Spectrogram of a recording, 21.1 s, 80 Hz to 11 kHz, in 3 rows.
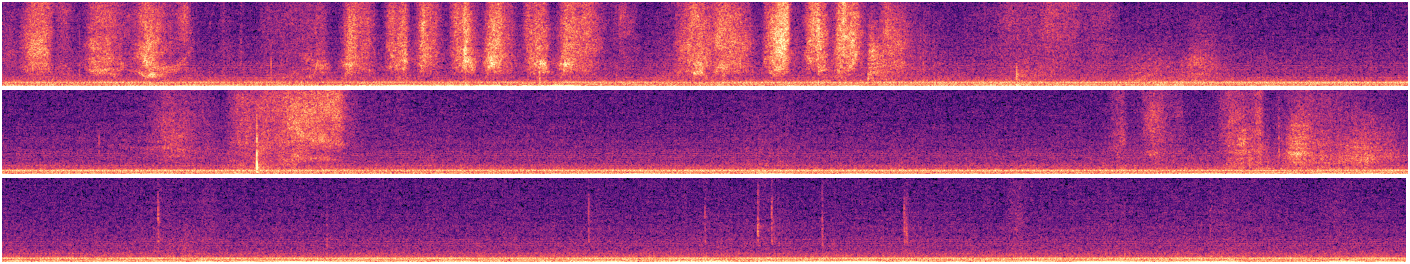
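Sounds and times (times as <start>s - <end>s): hands brushing skin: 0.0s - 5.6s, 7.8s - 8.8s, 12.6s - 14.0s
steady hum: 0.0s - 21.0s.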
